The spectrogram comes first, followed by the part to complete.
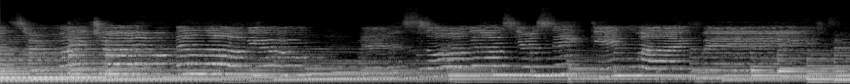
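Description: Two young girls singing a song together, their voices gliding between held notes over a steady instrumental backing track.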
